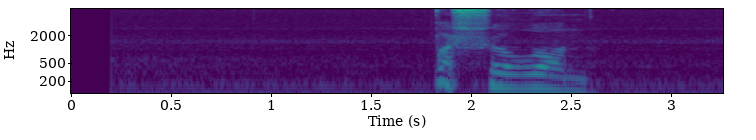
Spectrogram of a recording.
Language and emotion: Russian, angry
